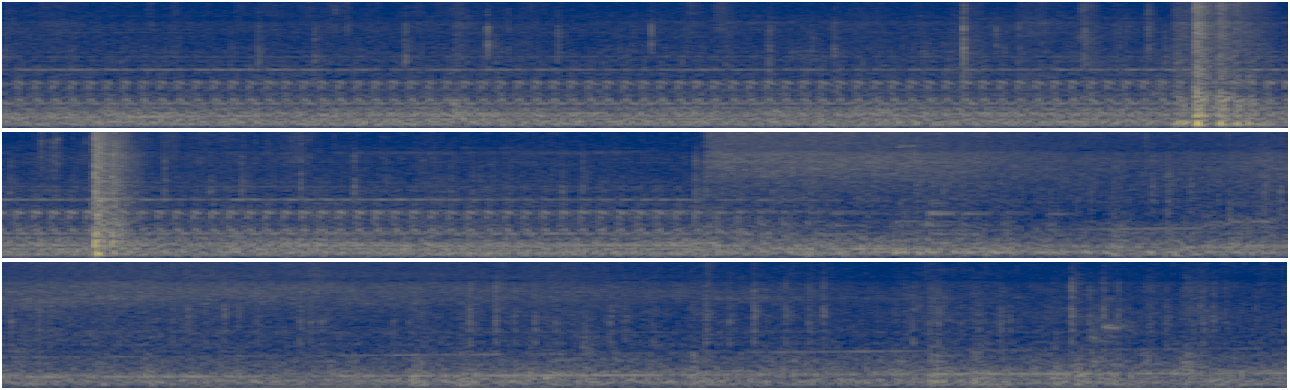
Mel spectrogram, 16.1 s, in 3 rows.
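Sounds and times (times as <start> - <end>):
running gear whine: 0.0 - 16.0
train rumble: 0.0 - 16.0
hiss: 8.2 - 13.6
wheels clacking on rail joint: 9.0 - 16.0.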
